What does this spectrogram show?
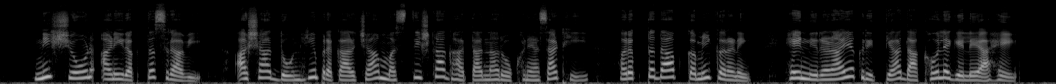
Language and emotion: Marathi, neutral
